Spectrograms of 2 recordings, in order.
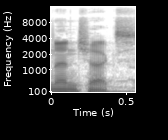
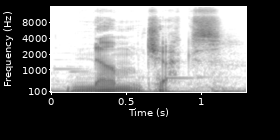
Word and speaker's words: nunchucks: Or as I called them in junior high, numchucks. That's what I call them. Nunchucks, yes, exactly. As I almost called them a minute ago. Oh, you did? I didn't hear you. Because you hit yourself hard enough, you'll be numb.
